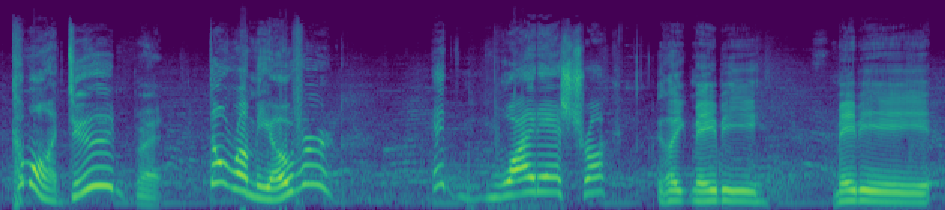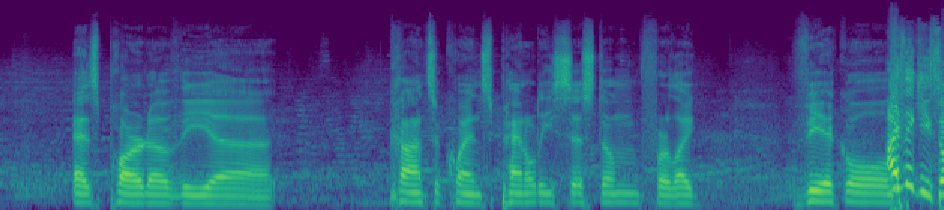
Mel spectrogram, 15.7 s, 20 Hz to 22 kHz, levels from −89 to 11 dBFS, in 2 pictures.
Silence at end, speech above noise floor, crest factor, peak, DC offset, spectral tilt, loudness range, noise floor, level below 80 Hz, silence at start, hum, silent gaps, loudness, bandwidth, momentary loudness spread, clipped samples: 0 s; 29 dB; 16 dB; 0 dBFS; under 0.1%; -4 dB/octave; 5 LU; -44 dBFS; -54 dBFS; 0.1 s; none; none; -15 LUFS; 15.5 kHz; 16 LU; under 0.1%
